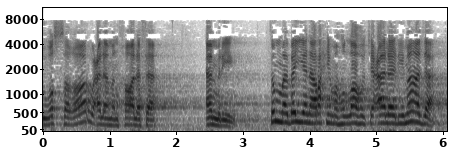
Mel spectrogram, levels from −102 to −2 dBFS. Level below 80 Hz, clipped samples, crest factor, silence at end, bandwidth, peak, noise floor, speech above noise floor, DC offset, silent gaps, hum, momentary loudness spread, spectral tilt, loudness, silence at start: -46 dBFS; under 0.1%; 14 dB; 0 s; 8 kHz; -2 dBFS; -36 dBFS; 21 dB; under 0.1%; none; none; 8 LU; -4.5 dB/octave; -15 LUFS; 0 s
